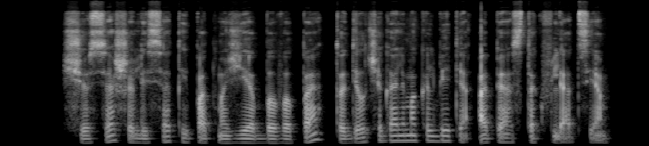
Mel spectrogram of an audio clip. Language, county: Lithuanian, Vilnius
